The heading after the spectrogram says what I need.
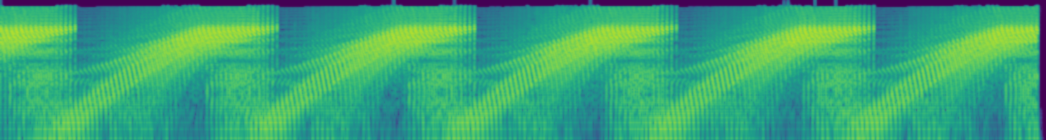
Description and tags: Experimental QM synthesis resulting sound.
